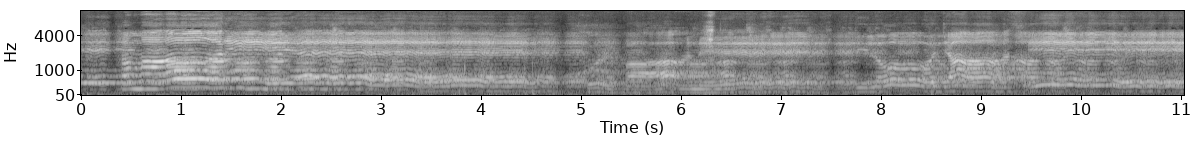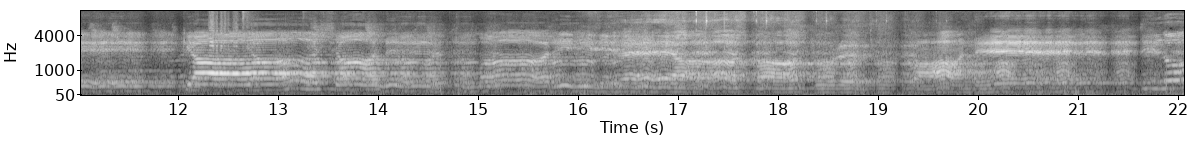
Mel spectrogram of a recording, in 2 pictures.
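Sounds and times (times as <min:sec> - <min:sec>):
man singing solo: 0:15.4 - 0:20.6.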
